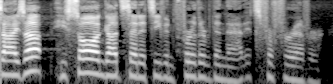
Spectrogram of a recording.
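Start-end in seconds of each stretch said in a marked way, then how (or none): 1.7-4.0 a hushed God promising Abe something beyond sight, softly. Acted. Preacher voicing God to Abe, quiet and intimate. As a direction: drop to a near-hush, much softer. God's promise voiced in sermon.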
